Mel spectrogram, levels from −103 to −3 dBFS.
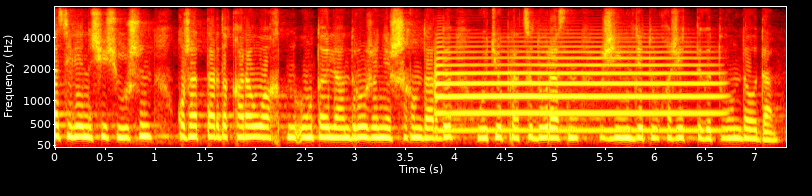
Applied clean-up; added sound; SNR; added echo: none; Trumpet; 0 dB; none.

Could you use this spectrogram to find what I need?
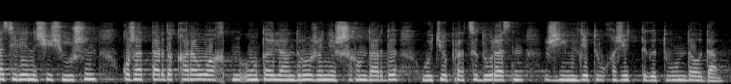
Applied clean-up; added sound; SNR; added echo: none; none; none; none.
